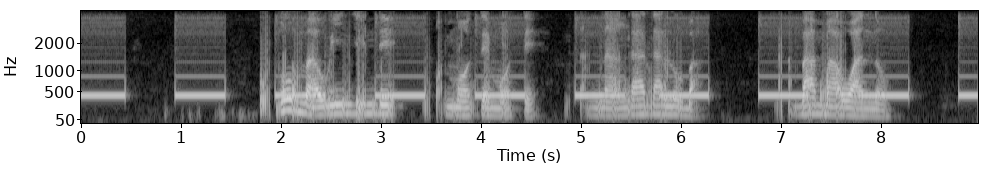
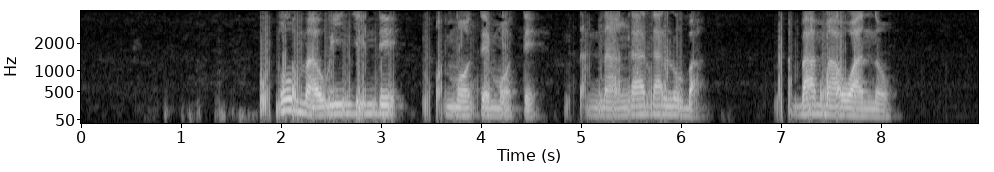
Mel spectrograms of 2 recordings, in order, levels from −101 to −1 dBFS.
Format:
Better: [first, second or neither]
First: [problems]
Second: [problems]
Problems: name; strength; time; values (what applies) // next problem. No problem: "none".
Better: second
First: background sound (Telephone); 1 dB below the speech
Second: none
